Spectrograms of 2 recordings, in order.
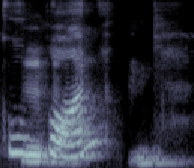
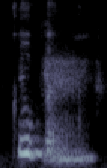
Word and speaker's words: coupon: accents and that is when it comes to coupon they use it as P A W N the end part right coupon but it's actually just P O N pun coupon a simple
